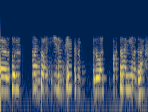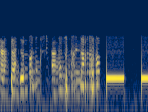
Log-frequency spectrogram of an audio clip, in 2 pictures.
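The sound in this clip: A telephone busy tone after a phone-in caller's call drops: two steady, flat, low beeps at the very end, right after continuous talk.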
